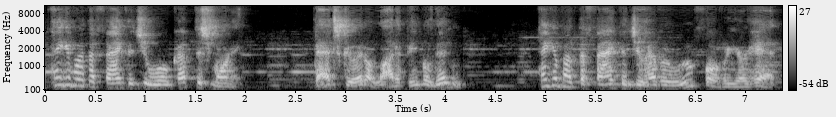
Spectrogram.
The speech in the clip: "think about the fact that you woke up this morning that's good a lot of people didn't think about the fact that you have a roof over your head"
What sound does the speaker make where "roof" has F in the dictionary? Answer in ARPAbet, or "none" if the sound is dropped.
F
